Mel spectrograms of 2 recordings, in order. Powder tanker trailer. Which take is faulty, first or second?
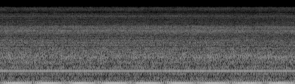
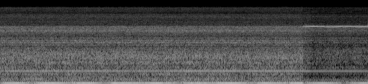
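second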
